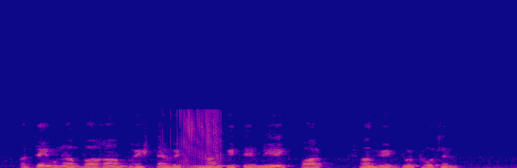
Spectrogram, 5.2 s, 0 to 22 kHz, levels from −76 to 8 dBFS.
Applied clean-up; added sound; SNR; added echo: none; Tearing; 12 dB; none.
